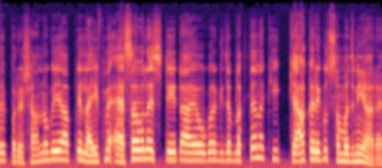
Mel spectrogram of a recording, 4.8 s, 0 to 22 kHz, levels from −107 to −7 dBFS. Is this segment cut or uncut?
uncut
